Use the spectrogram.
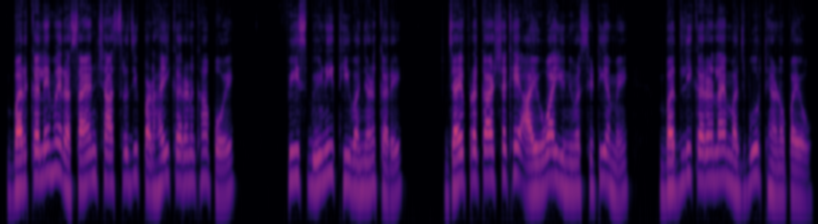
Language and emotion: Sindhi, neutral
